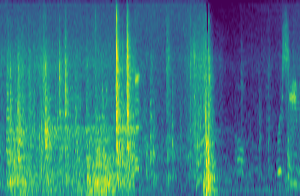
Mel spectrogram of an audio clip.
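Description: Handling noise from a camouflage fabric pop-up hunting blind being moved: rustling fabric and clattering frame poles with footsteps on a wooden deck for the first two and a half seconds, then a single sharp knock about four seconds in.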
